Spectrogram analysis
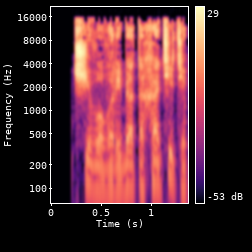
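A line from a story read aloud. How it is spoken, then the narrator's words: Whisper. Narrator (Russian): прошептал Стоун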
